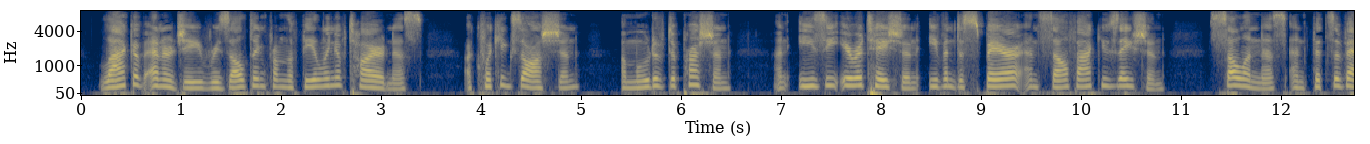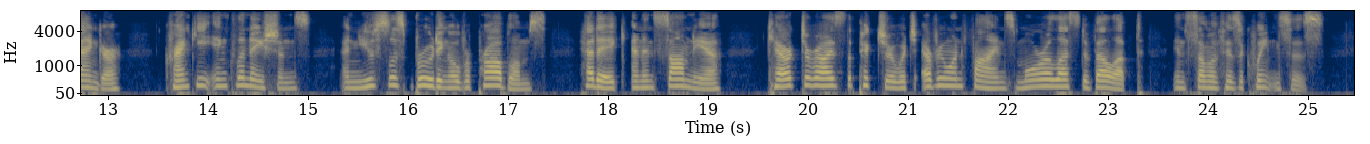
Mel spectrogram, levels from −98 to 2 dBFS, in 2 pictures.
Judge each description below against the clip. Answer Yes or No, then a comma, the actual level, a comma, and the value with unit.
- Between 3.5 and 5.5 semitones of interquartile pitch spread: Yes, average, 4.1 semitones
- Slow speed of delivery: Yes, slow, 125 wpm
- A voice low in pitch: No, high, 200 Hz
